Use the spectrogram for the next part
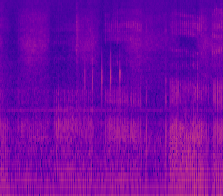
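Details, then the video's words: A six-month-old house kitten purrs under head scratches and cuddles; quieter low rumbling purr throughout, overlaid by soft scratching and a few light kiss-like clicks. "Cat Purring"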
